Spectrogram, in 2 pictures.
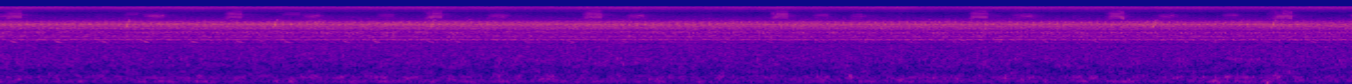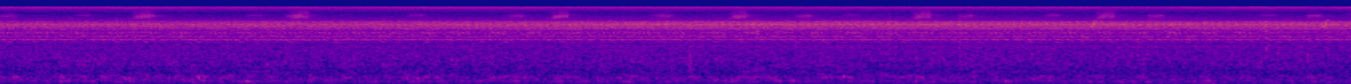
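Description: Night insect chorus: crickets trilling steadily and high, with a higher chirp repeating at a regular beat above them.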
